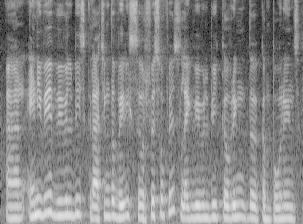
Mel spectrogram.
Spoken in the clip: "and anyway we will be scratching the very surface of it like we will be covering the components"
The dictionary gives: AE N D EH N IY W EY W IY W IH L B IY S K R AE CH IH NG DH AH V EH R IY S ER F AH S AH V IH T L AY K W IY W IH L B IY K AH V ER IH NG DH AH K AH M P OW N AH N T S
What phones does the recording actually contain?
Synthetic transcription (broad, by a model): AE N D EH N IY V EY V IY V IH L B IY S K R AE CH IH NG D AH V EH R IY S ER F AH S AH F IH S L AY K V IY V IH L B IY K AH V ER IH NG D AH K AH M P OW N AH N T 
